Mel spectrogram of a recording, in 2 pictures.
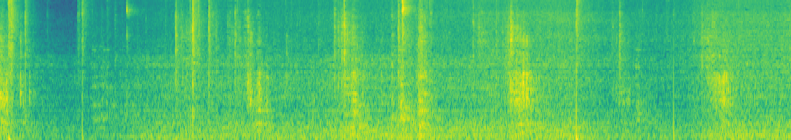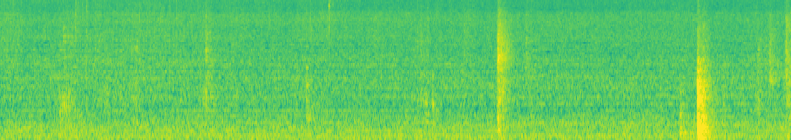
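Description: Potato mixture for a potato turbate sizzling faintly after going into a hot pan, a soft continuous crackle broken by scattered clicks and light clatter, with no talking.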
